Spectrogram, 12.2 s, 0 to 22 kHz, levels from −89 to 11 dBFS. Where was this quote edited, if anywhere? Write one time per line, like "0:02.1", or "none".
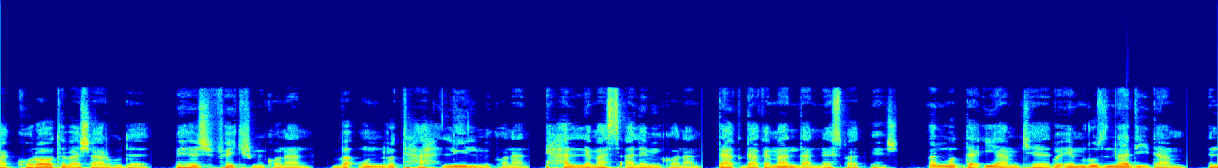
0:05.5
0:10.5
